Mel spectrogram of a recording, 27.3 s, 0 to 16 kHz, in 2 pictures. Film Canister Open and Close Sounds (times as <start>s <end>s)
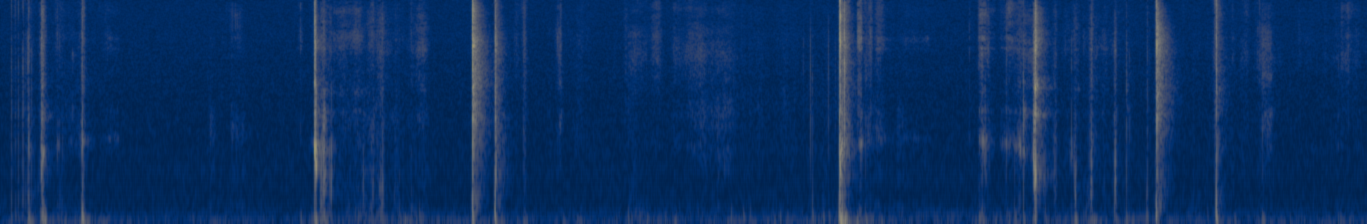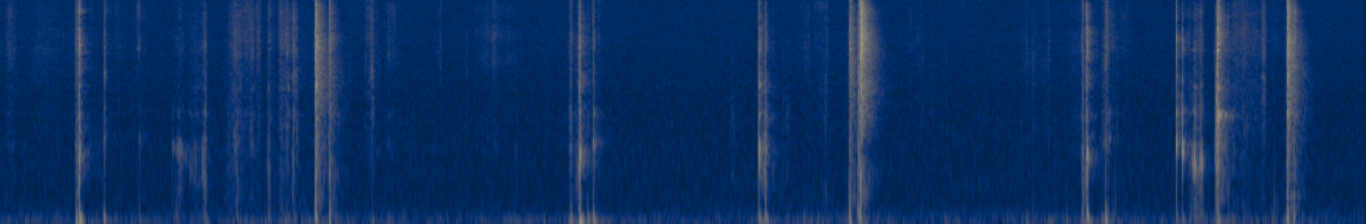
19.4s 19.7s, 24.5s 26.7s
